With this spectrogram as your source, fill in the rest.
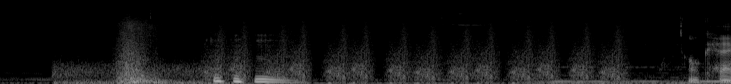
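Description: A sword swishes in quick, repeated whooshes.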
